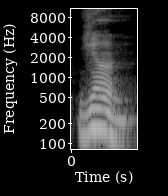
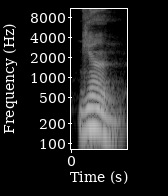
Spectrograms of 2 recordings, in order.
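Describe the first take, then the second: The two takes are said the same way.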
